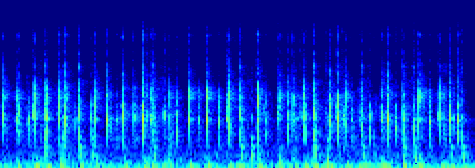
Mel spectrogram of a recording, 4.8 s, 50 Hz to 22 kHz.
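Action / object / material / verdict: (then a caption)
tap / mechanical keyboard with plastic keycaps / plastic / none. A compact 60% mechanical keyboard in a white case with white and grey PBT plastic keycaps and lubed switches, resting on a desk mat, is typed on fast with bare fingertips and a ring on one finger. Rapid, overlapping key presses make a steady stream of short, crisp clacks with a bright midrange click and a soft low thump beneath each stroke.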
